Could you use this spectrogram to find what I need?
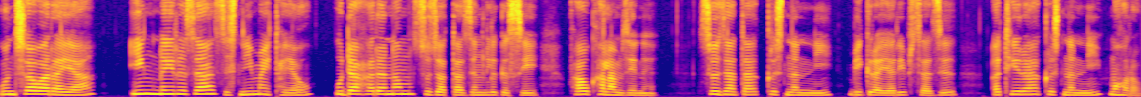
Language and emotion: Bodo, neutral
